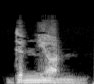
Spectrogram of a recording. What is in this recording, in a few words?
welsh men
